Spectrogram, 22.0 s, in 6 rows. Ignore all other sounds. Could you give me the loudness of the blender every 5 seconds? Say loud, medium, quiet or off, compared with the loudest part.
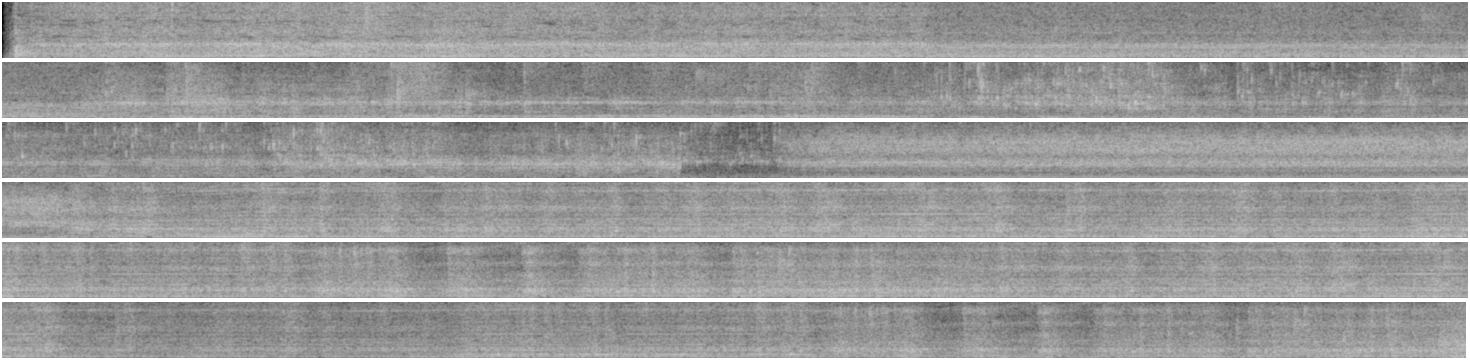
loud, medium, loud, loud, loud.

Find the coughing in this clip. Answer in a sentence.
You can't hear the coughing here.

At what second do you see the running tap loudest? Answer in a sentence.
The loudest moment of the running tap is at 6 seconds.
